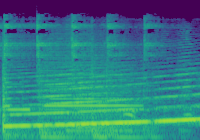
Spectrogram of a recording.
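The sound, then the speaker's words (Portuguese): A loud "snobbery alarm" sound effect: a continuous, buzzy siren-like tone that climbs slowly in pitch for about two seconds, punctuated by a few regular sharp pulses, with no talking. “acione o alarme de snobismo”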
